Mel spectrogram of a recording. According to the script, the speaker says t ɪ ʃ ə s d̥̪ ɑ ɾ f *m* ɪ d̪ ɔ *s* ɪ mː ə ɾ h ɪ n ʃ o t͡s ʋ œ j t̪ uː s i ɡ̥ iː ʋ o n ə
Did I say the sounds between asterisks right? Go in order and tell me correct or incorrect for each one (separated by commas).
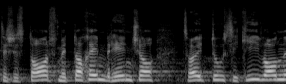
correct, incorrect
